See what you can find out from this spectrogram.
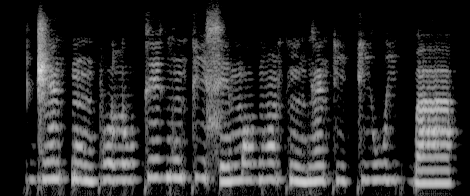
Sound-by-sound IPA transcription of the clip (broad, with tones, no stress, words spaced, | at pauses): d͡ʒɛ̃˧k͡pũ˨ bo˧lo˧ke˦ ɡũ˦ki˦˨se˨˦ mɔ˦ɡɔ̃˦kĩ˧ ɡɛ̃˦ki˧ki˦ wi˦ɡ͡ba˧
